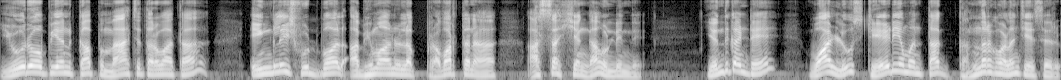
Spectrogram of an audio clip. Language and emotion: Telugu, disgusted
